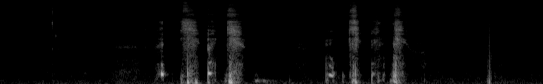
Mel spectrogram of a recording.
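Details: A rapid run of about six high-pitched sneezes, each with a short in-breath before it, from a girl in a quiet room, blamed on pollen; a sneezing fit.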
